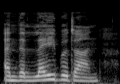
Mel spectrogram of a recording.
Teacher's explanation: work,在 work 的后面我们可以停顿一次 until the days out 复原连读 out 后面还可以再停顿一次 and the labor done and 尾部的 d 略掉 and the labor done 最后的 done 不要读成了 done 也不要读成了但是的 done 哈，要注意倒三角 r 的这个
